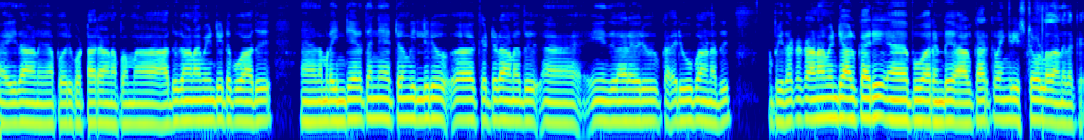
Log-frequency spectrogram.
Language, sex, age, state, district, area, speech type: Malayalam, male, 45-60, Kerala, Wayanad, rural, spontaneous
